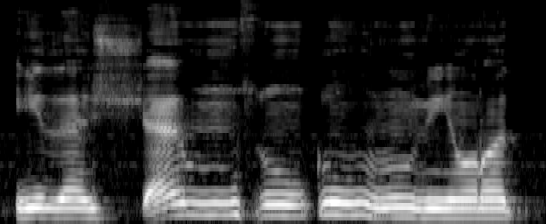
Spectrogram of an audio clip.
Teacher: را کی ادائیگی پر کرتے ہوئے ہم نے تا کے ساتھ آگے ملانا ہے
